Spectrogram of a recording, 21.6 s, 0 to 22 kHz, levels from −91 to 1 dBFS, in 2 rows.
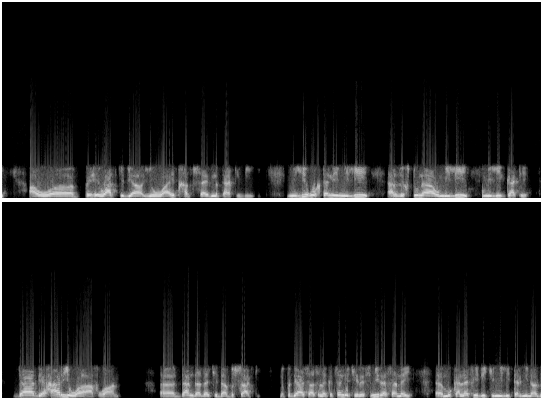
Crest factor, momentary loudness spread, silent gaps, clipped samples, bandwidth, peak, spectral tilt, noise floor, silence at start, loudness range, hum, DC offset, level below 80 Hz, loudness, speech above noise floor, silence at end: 12 dB; 8 LU; none; under 0.1%; 5 kHz; -8 dBFS; -8 dB/octave; -75 dBFS; 0 s; 3 LU; none; under 0.1%; -68 dBFS; -20 LUFS; 56 dB; 0 s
